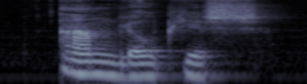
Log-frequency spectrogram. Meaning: plural of aanloopje
- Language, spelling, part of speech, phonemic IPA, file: Dutch, aanloopjes, noun, /ˈanlopjəs/, Nl-aanloopjes.ogg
